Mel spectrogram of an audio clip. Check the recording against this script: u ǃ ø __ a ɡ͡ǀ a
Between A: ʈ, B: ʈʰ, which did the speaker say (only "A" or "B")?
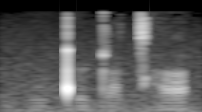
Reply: A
